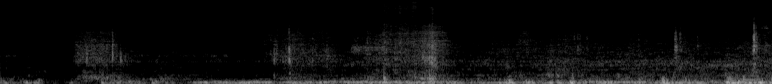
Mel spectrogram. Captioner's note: howling wind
